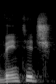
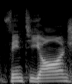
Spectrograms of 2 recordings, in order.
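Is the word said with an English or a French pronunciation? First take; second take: English; French. First: The word is said with an English pronunciation. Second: The word is said with a French pronunciation.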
